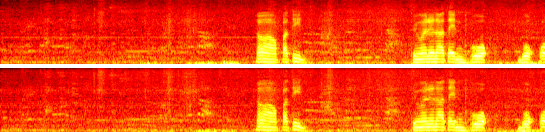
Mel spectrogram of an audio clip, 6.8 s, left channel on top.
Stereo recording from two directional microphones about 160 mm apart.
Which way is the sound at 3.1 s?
35° left (ahead or behind).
